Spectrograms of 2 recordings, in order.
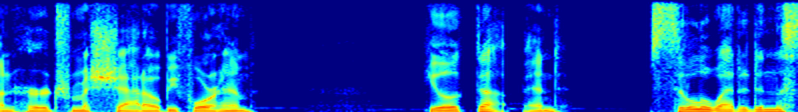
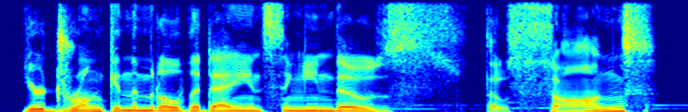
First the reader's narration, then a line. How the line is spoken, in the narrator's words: the leaner one spat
